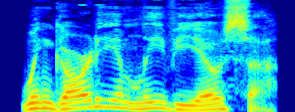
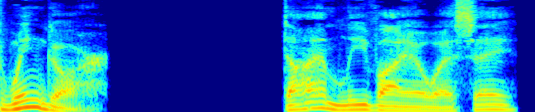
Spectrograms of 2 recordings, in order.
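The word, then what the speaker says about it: Wingardium Leviosa: having much more luck wingardium leosa he shouted waving his long arms like a windmill you're saying it wrong Harry heard Herm snap it's wingar D Levi Osa make the gar nice and long you do it then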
